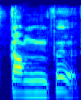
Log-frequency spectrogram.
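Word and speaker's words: gongfu: was just like, oh, we've been pronouncing it wrong in the West my whole life. Like it's gong fu.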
